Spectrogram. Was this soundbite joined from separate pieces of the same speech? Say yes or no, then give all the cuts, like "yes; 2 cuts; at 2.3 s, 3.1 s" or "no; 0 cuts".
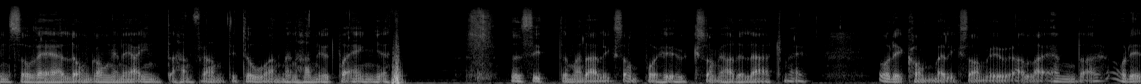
no; 0 cuts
